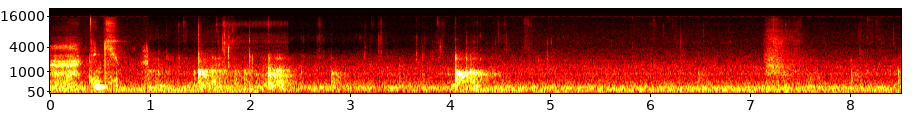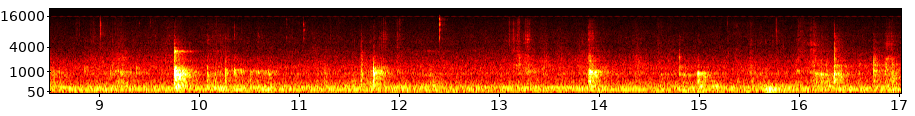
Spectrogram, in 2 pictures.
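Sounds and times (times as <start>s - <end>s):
dog licking and chewing: 1.0s - 6.7s.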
